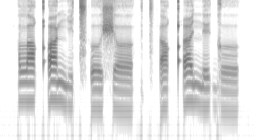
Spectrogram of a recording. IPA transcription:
lˠ a˦ qʼ ɜ˦ ŋ i˨ t͡sʼ ɤ˨ ʃ ʌ˨ | t͡sʼ a˨ qʼ i˦ n e˨˦ ɡ ɤ˨

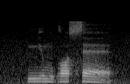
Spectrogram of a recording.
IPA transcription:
mʲ u m ɡ ɔ s ɛ

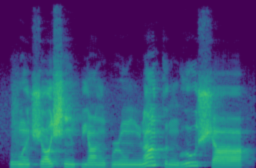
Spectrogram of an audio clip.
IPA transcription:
v ə̃˩ ʃ ɒ˩˥ ɕ ĩ˩ p j ɑ̃˩ ŋ p ɹ ũ˩ ŋ ɳ ɑ̃˥ k ə˩ ŋ ð u˥ ʃ ɑ˩

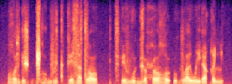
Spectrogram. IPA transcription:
ʁ u z ɾʲ o ʒ ɡ͡ǁ ɔ ɡ v ɪ t k e z a t lˠ o | t͡sʼ ɪ v u ɡʲ u ħ o ʁ u ʔ u ɡ lˠ i w i ɾʲ e q ɪ ʎ

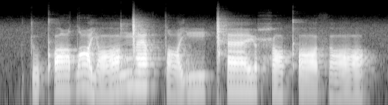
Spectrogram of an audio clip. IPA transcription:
t u˨ kʼ ɒː˧ dˤ u˦˨ j ɒː˨˦ ŋ͡ǀ æ˦ θ tˤ æ˨ j iː˧ ǀʰ æː˧ y̯ ħ ɒ˨ kʼ ɒː˨ θ ɒː˨

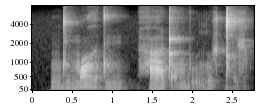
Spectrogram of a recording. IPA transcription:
n d y m ɔ ɣ ə t̪ yː | h aː ʈ ɔ̰ m b ṵ r u ʒ ɡ͡ǀ ɔ̰ ʒ

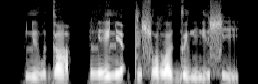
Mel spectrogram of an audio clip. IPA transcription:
lʲ u w ə ɡ ɑ | l e lʲ ɑ ʔ t ɨ ɬ o lˠ ɨ ɡ ə˞ lʲ nʲ ɨ ɬ i

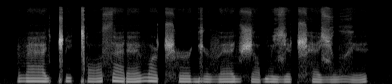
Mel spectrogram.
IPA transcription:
β æː lʲ ǁ i ǀ ɔ s æ ɾ ɛ β ʌ ʈ͡ʂʰ ə˞ ɡʲ ə˞ v ɛː lʲ ʃ ʌ b ə̃ ʑ i ʈ͡ʂʰ ɛ ʑ u ɣ ɪ

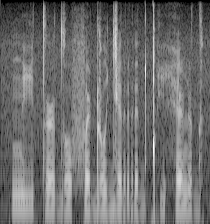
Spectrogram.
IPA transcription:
n̪ i t ə˞ d o f ə ɖ o ɟ ɛ r ɛ d ǃʰ i h ɛ ɳ ə d

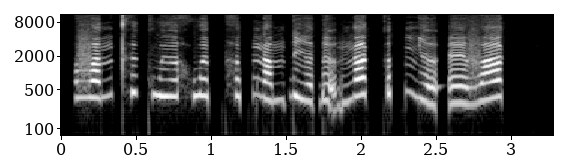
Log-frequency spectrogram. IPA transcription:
v a˨˦ n t̪ʰ ɨ˧ k w ɨ˧ ə̯ h w ə˦˥ t̚ h ə˦˥ p̚ ŋ a˨˦ m ɗ i˨˩ ə̯ ɗ ə̰ː˧˨ ŋ a˦˥ k̚ ʔ ə˦˥ t̚ ɲ əː˧˩ ʔ ɛ˨˩ v a˦˥ k̚

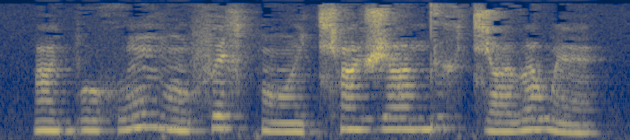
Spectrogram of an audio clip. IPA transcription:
ɐ̃˨ i̯ b oː˨ x ɣ õ˦ ɡ ɔ̃˨ u̯ f ɛ˦ ɬ k ɔ̃ː˨ i̯ t͡ɕʰ ɐ̃˦ y̯ ʒ ɐː˦ n d ɨ˦ x t͡ɕ ɐː˨ ð ɐ˦ w ɛ̃˨

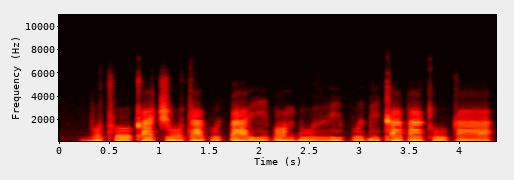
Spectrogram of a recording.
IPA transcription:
b o˨ tʰ oː˦ kʼ a˦ t͡ʃ oː˨ t a˨ kʷ i˦ k͡p a˨ ɾ iː˦ ɓ ɔ˨ n ɓ uː˨ r i˨ kʷ i˦ ɓ i˦ kʼ a˦ p a˦ kʼ uː˨ k aː˨

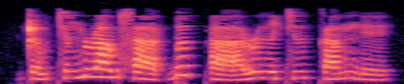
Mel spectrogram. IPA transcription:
ʈ ə˨˩˦ w c ə˧˥ ŋ ɹ a˧ w s aː˨˩ k̚ ɓ əː˦˥ k̚ ʔ aː˨˩˨ ɹ ɨ˧ ə̯ c ɨ˧˥ k a˧˥ m ŋ e˨˩

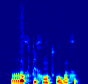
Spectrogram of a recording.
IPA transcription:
r ʌ x t ɪ x õ t͡sʼ o w ə̃ x

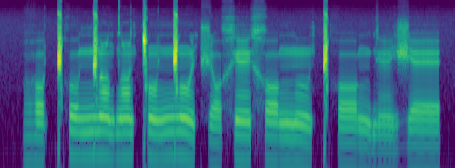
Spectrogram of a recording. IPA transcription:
ɦ ɔ˨ ǁʰ o˦ ŋ͡ǁ õ˦ dˤ õ˦ ǀ ɔ̃˦ ŋ͡ǁ ɔ̃˦˨ t͡ʃ ɔ˨ x ɛ̃˦ x ɔ˦ ŋ õ˦˨ ǁʰ ɔ˦ ŋ ɡ ɛ̃˨ ʒ ɛ˦

